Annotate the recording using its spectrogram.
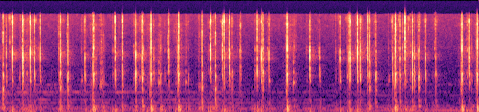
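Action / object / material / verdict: tap / plastic mechanical keyboard / plastic / none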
